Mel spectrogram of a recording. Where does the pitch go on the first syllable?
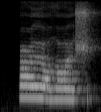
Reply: falling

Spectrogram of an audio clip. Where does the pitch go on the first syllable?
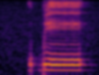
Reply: high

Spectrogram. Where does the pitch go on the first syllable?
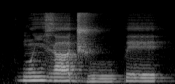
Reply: high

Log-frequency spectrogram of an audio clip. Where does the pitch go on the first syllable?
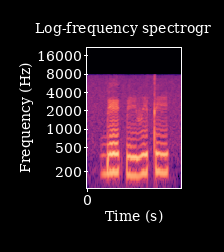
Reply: high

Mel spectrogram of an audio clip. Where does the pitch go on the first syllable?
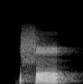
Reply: low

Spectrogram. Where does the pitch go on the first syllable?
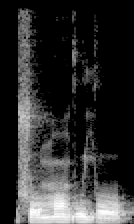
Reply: low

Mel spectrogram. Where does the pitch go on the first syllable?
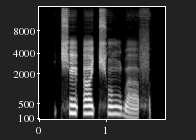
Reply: high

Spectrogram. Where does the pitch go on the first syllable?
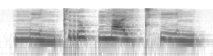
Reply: low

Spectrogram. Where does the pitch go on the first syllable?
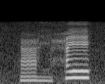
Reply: low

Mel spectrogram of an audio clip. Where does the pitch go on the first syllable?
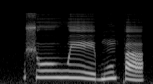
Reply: high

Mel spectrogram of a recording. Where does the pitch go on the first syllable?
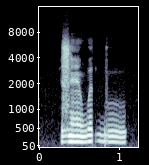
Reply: low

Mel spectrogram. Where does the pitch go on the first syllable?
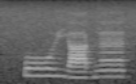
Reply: high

